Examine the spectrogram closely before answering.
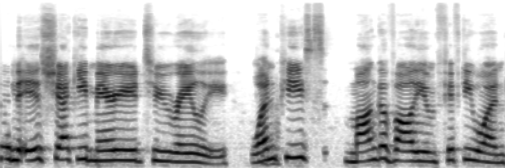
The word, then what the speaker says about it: Rayleigh: Raleigh. Rayleigh.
